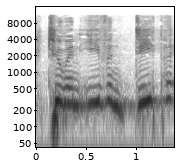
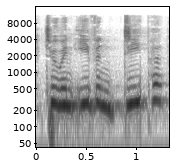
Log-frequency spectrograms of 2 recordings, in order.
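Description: No difference in how they are said.

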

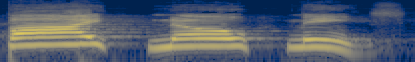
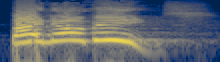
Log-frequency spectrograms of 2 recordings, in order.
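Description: First: "By no means" said very slowly, each word leaned on with force; slow, heavy, louder stress on every word of "By no means"; drawn-out emphatic. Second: High, loud, slow cry of refusal; a forceful high-pitched "By no means"; emphatic shout. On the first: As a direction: stretch "By" and "no" out for weight. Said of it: "it's emphatic". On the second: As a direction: shout it down as Paul would. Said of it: "Paul very emphatically says". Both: Retold or imitated.

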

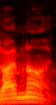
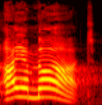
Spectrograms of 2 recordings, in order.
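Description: First: Said in the usual way. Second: Loud, high, drawn-out denial; acted indignant outburst, slow and high; emphatic denial. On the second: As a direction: deny it loudly, stretching each word. Peter's repeated denial, escalated.

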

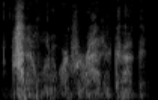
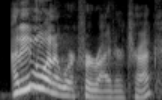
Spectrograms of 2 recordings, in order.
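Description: First: Whispered under the breath; hushed private confession; secret inner thought. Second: Said in the usual way. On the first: Retold or imitated. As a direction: whisper it like a thought you can't say aloud. Inner thought during job interview.

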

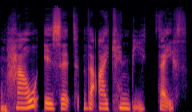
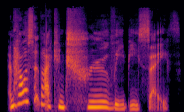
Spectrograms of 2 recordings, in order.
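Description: First: Said in the usual way. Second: Truly lifted and leaned on, higher; stress on truly. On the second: Shown as a demonstration. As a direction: hit the word truly hard, make it count. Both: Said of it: "I'm really emphasizing the word truly".

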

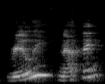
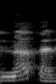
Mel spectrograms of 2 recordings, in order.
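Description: First: High, rising incredulous question; REALLY and NOTHING both pitched high as questions; retelling a startled double-check; retold disbelief. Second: Said in the usual way. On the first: Retells her disbelieving question to him.

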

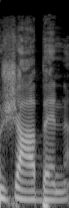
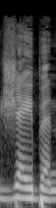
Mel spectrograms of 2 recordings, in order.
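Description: First: Jabin said with an open AH, "JAH-bin"; first vowel of Jabin as in "father". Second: Jabin said with a long AY, "JAY-bin"; first vowel of Jabin as in "day". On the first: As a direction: say Jabin with first syllable like "jar", no R. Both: Shown as a demonstration. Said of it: "theological proper way to say it".

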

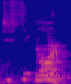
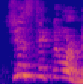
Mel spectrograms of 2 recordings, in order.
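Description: First: Said in the usual way. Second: Much higher, stress on Just; emphatic advice. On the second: Real, not acted. Telling viewers to ignore people, emphatically. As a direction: push Just hard, pitch jumping up.

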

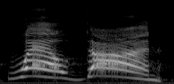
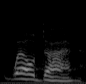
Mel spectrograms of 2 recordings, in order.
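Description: First: Louder, higher shouted well done; triumphant shout. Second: Softer, lower "well done" barely voiced; hushed well done. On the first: Acted. God praising the faithful servant, triumphant shout. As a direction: proclaim "Well done" as a loud cry. Eyes and say. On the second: Believer hearing God's praise, hushed awe. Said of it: "I'm gonna be so tuned in".

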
